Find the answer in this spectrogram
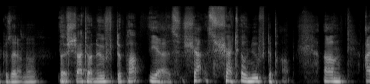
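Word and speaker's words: Châteauneuf-du-Pape: And my wife has bought me a bottle of this, how do you pronounce it again? Châteauneuf de Pape.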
